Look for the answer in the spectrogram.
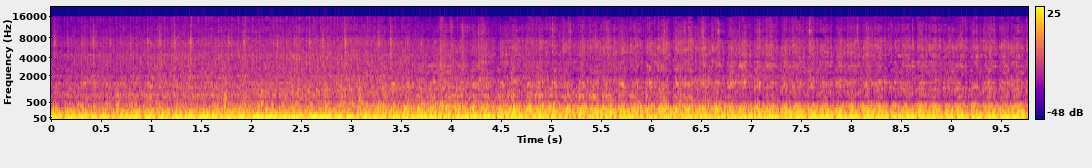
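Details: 1987 Powerplay XLT-185 boat, Mercruiser 350 V8 converted from Rochester Quadrajet to Holley Sniper EFI, new warmer thermostat, fuel pressure about 50 to 53 psi at idle: steady, even low rumble with no knocks, misses or surging; running cleanly.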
